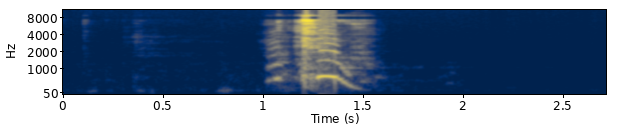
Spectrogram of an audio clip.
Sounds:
Sneeze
